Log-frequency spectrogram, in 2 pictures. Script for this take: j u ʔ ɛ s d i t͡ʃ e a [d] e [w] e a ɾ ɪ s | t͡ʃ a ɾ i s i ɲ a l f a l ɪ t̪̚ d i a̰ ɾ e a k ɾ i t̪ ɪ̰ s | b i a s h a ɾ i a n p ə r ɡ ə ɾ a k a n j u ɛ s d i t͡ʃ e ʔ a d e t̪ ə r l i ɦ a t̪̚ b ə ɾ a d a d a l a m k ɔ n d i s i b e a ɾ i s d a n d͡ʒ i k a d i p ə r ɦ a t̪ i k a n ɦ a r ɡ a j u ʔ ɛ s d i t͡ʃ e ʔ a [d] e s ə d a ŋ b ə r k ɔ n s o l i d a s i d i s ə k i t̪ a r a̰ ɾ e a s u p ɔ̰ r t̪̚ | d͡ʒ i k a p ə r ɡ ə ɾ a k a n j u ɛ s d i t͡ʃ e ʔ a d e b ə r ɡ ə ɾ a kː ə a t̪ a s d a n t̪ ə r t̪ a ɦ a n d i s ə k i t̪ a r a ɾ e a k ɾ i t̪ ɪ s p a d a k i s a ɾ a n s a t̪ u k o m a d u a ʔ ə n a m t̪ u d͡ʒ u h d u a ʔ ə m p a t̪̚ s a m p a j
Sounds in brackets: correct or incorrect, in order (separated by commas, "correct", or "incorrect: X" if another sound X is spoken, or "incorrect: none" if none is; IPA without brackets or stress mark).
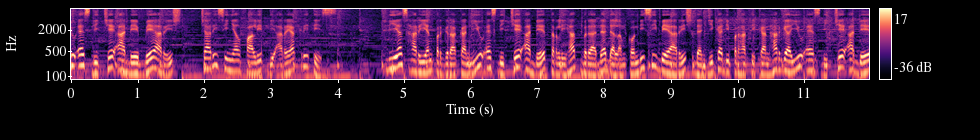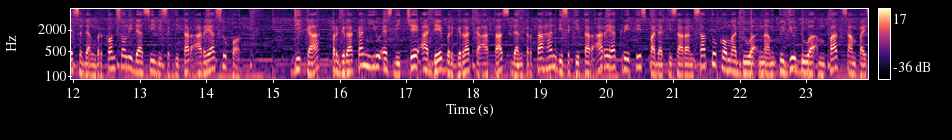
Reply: correct, incorrect: b, correct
